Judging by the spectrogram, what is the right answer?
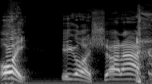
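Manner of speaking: very high, loud, blunt, rude shouting tone. Teasing the co-host about how he talks while recording: imitating a rude shout. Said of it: "you don't even try and sound like a nice, nice person".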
